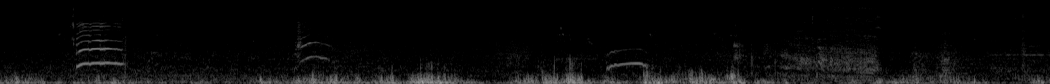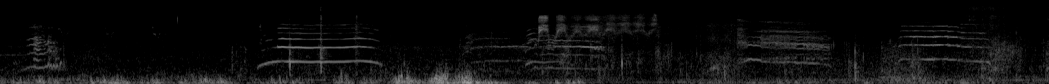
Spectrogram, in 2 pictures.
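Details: Skinny female calico stray cat in Morocco, fed on the street, meowing loudly out of hunger: about eight clear, bending meows, some rising then falling, spread over the stretch, over a low rumbling background.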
